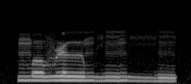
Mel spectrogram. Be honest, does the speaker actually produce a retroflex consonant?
yes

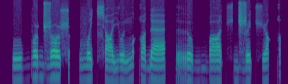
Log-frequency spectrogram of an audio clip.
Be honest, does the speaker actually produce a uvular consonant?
yes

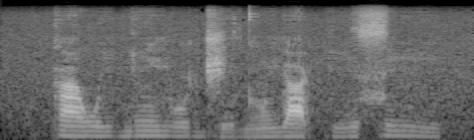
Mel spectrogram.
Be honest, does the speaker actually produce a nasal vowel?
yes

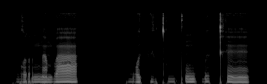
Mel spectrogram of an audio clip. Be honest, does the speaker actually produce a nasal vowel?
yes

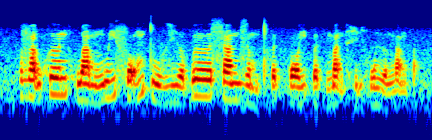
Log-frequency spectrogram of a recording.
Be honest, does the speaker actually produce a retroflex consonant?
no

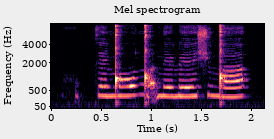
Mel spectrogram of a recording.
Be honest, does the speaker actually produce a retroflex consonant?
yes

